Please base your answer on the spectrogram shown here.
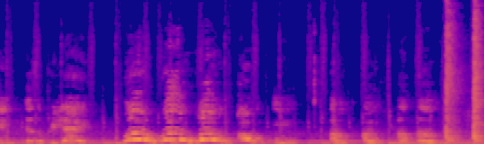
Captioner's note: whooping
